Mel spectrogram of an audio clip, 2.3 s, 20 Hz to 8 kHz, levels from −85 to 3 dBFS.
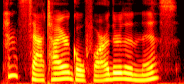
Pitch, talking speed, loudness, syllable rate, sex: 205 Hz, 155 wpm, -13 LUFS, 4.1 syllables/s, female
